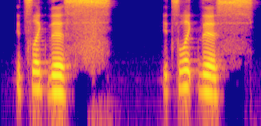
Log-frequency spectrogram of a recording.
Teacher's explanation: Super quick word like, not released. Like this, like little stop for the K.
